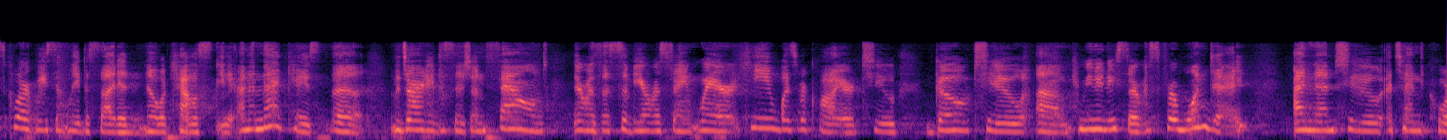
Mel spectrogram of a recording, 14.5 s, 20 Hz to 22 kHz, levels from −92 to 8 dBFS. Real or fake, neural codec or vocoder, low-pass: fake; codec, 44.1 kHz, 2.6 kbps, DAC; 7.2 kHz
